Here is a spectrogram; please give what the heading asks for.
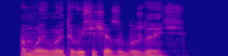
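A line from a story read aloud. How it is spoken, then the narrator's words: Muttered. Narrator (Russian): пробормотал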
